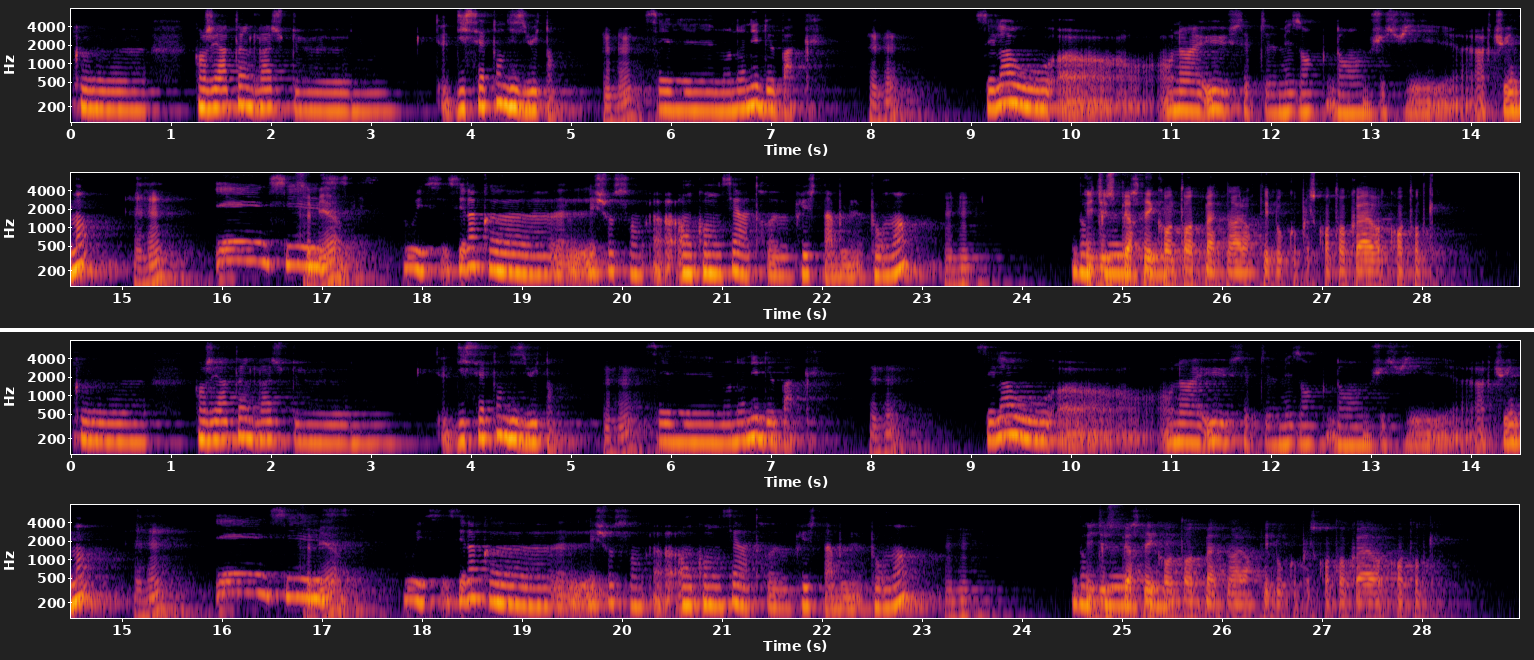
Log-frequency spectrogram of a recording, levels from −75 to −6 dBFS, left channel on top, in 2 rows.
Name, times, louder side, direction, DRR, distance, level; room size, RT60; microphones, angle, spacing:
voice 1, 0.0-3.3 3.6-4.9 5.8-7.5 9.1-14.7 15.1-15.3 15.9-17.1 17.8-22.9 24.5-25.5, left 2 dB, 25° left, 10 dB, 0.5 m, -30 dB
voice 2, 5.3-5.6 8.0-8.3 15.1-15.4 16.7-17.2 23.2-23.5 24.6-28.1, left 3 dB, 65° left, 9 dB, 0.7 m, -32 dB
sound 1, 5.4-23.9, right 1 dB, 85° right, 2.7 m, -55 dB
12.0 x 5.8 x 8.8 m, 1.3 s
head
